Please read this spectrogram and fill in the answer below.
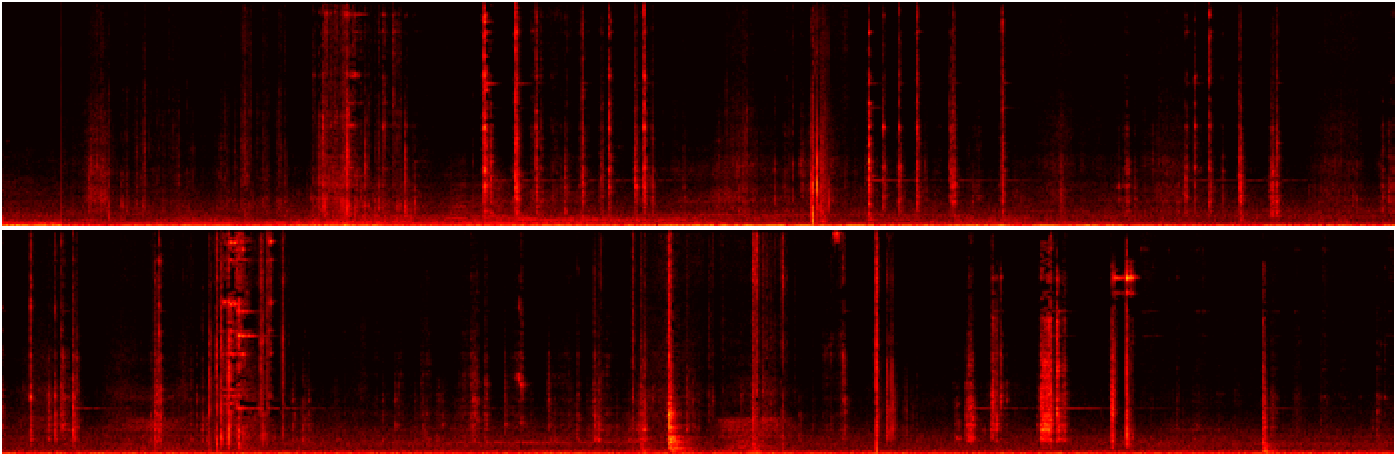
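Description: Ratchet wrench and metal hardware clicking and clinking irregularly as the bolts of a turbo wastegate's exhaust band clamp are loosened. A low engine-like rumble runs underneath, loudest and slowly dropping in pitch over the first several seconds.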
